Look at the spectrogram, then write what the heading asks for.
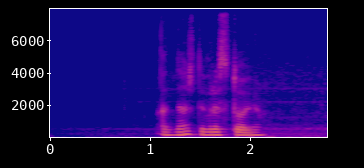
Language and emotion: Russian, neutral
